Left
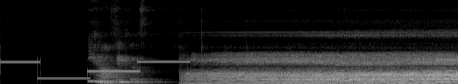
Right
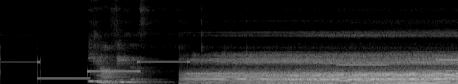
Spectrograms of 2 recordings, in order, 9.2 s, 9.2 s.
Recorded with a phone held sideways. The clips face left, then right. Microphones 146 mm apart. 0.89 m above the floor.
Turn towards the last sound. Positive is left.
turn(degrees=-50)  # may be behind; listen again after turning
